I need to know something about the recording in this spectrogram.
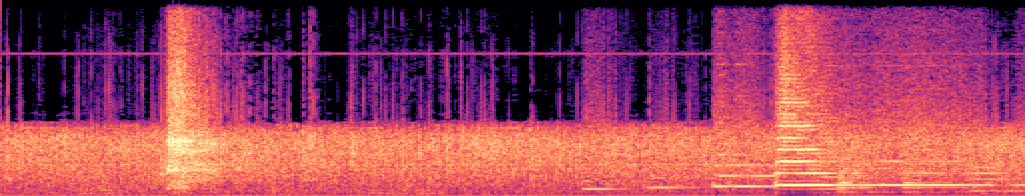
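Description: A child begins playing a grand piano: single notes start about three and a half seconds in, and a louder chord follows near the end. Steady hiss and hum sit under everything, with a brief noise about a second in.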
